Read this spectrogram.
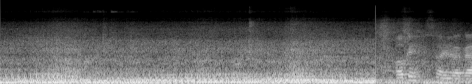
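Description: A motorcycle engine rumbles loudly up close.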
